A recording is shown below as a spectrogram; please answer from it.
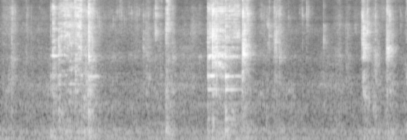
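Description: A steel spoon scraping and clinking in a stainless-steel bowl while scooping up curd raita, with a ringing metallic tone. It comes in three bursts: one about a second in, a louder one about three seconds in, and a shorter one near the end.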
